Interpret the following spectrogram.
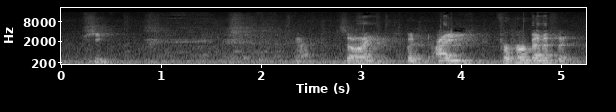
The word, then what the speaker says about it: chi: When I was in Scotland, I taught a class where we used the Greek letter chi, which they don't pronounce chi either, do they? It's pronounced he.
